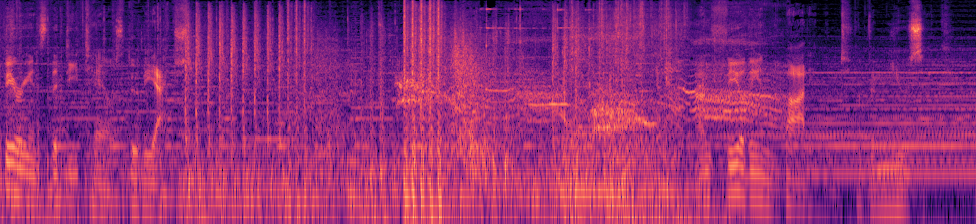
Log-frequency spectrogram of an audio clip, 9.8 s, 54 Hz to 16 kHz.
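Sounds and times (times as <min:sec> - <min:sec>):
speech: 0:00.0 - 0:02.4, 0:07.3 - 0:09.6
.50 caliber machine guns firing in rapid bursts: 0:01.8 - 0:05.9
people shouting: 0:04.0 - 0:07.9.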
